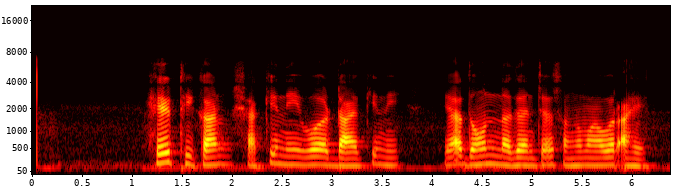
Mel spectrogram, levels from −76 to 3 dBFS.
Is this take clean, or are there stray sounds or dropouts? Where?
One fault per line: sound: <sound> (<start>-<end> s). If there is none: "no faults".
no faults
